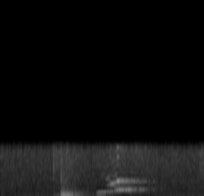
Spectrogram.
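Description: A sudden thump about half a second in, then a short high cry that rises in pitch and levels off briefly.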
